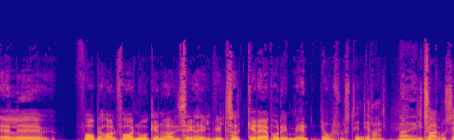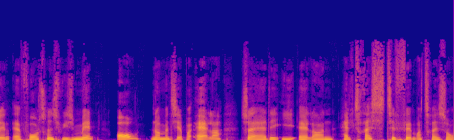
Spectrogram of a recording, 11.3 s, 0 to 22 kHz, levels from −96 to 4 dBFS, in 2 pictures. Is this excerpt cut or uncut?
uncut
